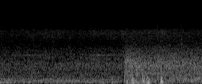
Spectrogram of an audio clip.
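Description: Steady low rumble of wind on the microphone outdoors. About a second in it grows louder and brighter, with a couple of dull knocks.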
